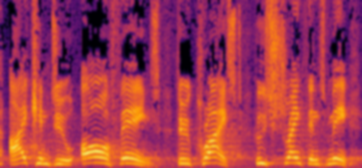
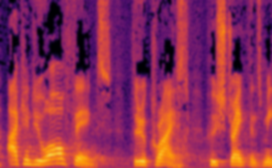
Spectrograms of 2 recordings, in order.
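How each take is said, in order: First: Slow, emphatic, every word of "I can do all things through Christ who strengthens me" leaned on; slow, loud, emphatic declaration; said like you mean it. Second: Said in the usual way. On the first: Shown as a demonstration. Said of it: "Say it like you mean it". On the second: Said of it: "One more time".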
